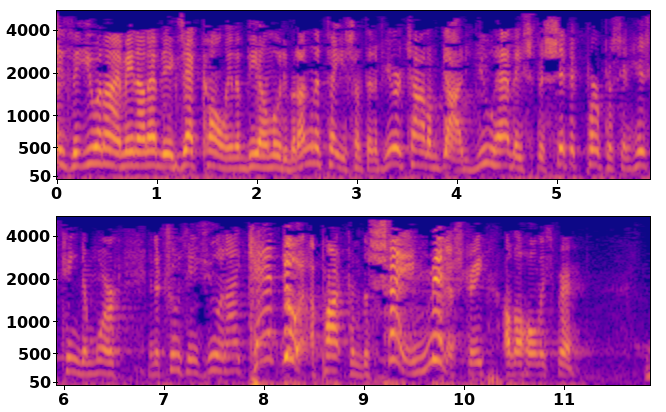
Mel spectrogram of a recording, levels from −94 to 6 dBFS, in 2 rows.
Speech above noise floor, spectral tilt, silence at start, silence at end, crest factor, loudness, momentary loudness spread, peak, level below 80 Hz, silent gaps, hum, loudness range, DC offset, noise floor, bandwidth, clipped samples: 34 dB; -5 dB/octave; 0 s; 0 s; 22 dB; -21 LUFS; 13 LU; 0 dBFS; -44 dBFS; none; none; 8 LU; under 0.1%; -56 dBFS; 5.4 kHz; under 0.1%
